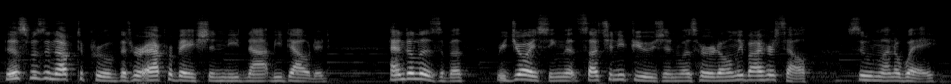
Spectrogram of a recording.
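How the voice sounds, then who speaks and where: A woman narrator reading a classic novel in a measured, literary storytelling manner. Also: on the low side, expressive, low-quality recording. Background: soft music.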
